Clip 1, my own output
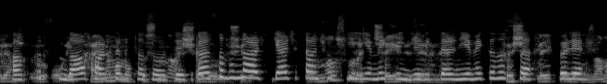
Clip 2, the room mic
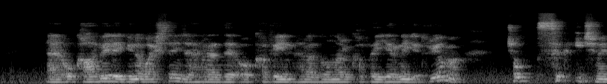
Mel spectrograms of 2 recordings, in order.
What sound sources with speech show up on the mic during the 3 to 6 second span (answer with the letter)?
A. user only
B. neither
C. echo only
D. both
A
